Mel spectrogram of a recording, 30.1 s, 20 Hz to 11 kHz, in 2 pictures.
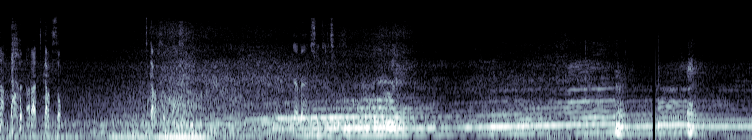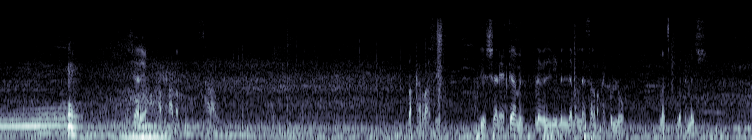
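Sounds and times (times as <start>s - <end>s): motorbike engine passing: 2.1s - 21.8s.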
